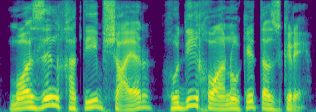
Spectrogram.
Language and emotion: Urdu, neutral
